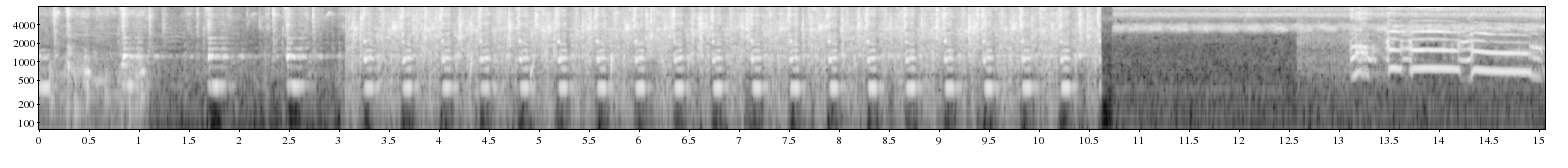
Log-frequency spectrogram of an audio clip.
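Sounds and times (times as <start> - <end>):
small diesel engine chugging: 0.0 - 10.7
steady hiss: 10.0 - 13.5.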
